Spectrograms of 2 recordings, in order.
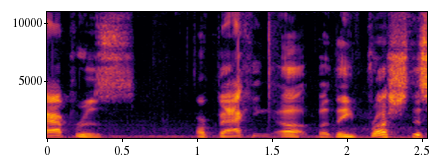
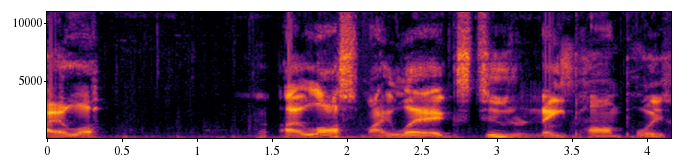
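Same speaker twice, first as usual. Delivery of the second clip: deep, low war-veteran character voice; 4 semitones lower than usual. Mid-bit, playing a Vietnam vet for the other speaker: Warhammer orc voice. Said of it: "that's a decent impression".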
